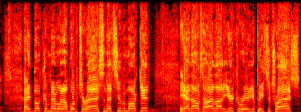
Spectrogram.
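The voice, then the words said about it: Imitates another person's voice. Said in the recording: “done my Stone Cold impersonation”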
